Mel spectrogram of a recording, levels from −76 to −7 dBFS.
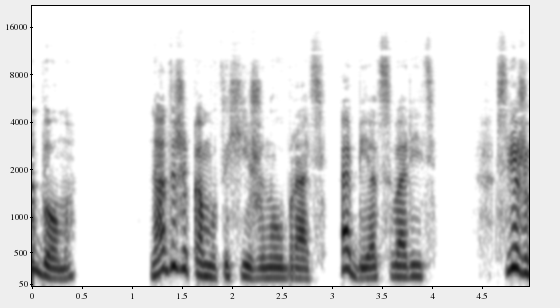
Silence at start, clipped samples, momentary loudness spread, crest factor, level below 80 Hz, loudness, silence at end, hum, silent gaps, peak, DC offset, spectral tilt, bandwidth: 0 s; under 0.1%; 12 LU; 18 dB; -66 dBFS; -19 LUFS; 0 s; none; 0.47-0.72 s, 1.09-1.16 s, 4.05-4.32 s; 0 dBFS; under 0.1%; -5 dB/octave; 14 kHz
